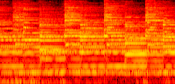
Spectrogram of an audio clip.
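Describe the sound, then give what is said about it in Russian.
Bells that local parishioners of an Orthodox church improvised from metal gas cylinders ring with bright metallic strikes, about four in a steady sequence, each tone ringing on and overlapping the next, fairly loud with no voices. “Для нас это настоящий колокол. Даже если они сделаны из баллонов, они настоящие.”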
